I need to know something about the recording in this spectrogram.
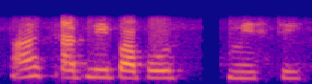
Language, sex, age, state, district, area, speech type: Bengali, female, 45-60, West Bengal, Kolkata, urban, conversation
